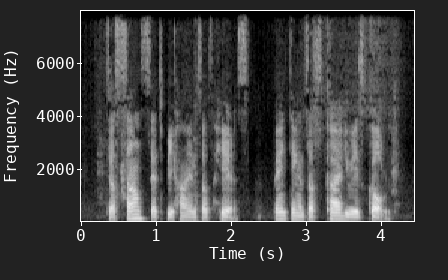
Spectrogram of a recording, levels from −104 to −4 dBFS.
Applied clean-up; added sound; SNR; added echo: neural separator model SepFormer DNS4.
